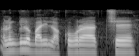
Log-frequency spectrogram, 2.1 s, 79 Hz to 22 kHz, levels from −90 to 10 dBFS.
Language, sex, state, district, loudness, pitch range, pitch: Bengali, male, West Bengal, Alipurduar, -18 LUFS, 125-135 Hz, 130 Hz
